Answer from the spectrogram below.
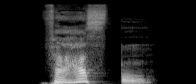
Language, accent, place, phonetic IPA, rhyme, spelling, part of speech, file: German, Germany, Berlin, [fɛɐ̯ˈhastn̩], -astn̩, verhassten, adjective, De-verhassten.ogg
- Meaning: inflection of verhasst: 1. strong genitive masculine/neuter singular 2. weak/mixed genitive/dative all-gender singular 3. strong/weak/mixed accusative masculine singular 4. strong dative plural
